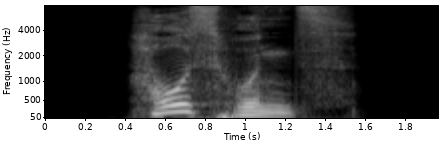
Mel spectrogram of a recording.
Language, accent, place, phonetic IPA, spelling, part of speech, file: German, Germany, Berlin, [ˈhaʊ̯sˌhʊnt͡s], Haushunds, noun, De-Haushunds.ogg
- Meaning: genitive singular of Haushund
